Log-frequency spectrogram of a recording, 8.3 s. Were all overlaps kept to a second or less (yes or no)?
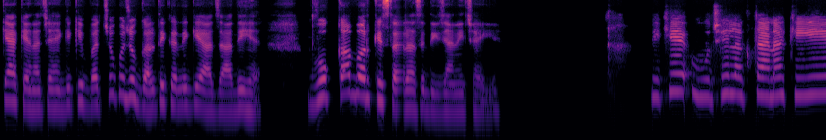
yes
